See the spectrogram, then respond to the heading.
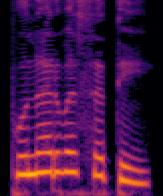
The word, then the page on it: ಪುನರ್ವಸತಿ: punarvasati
